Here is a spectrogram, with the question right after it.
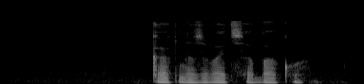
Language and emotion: Russian, neutral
